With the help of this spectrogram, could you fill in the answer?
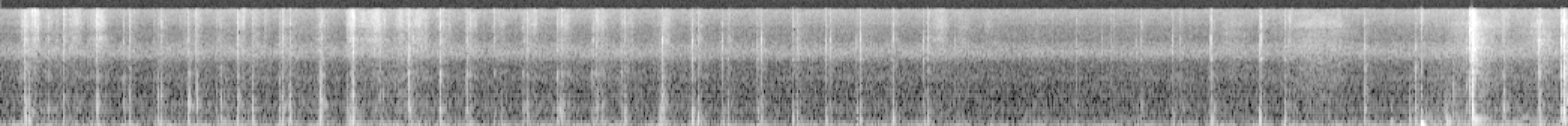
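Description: A small black cardboard box for wireless earbuds, shrink-wrapped in clear plastic, hollow and apparently still holding the product, is held in the hands and tapped with fingertips and short nails. The result is quick, irregular, dry taps with a crisp plastic tick over a low cardboard thud. A few sharper, louder taps come near the end.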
